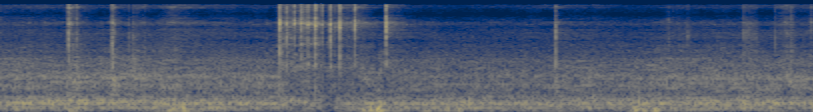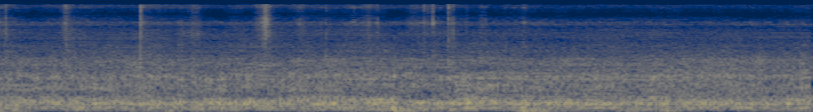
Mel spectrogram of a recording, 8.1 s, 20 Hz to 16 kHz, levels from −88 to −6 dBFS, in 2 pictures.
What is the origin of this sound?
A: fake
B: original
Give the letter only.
A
